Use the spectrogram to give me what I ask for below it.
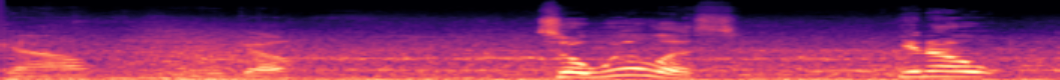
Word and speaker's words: Willys: always understood it'd be pronounced such as Willis as in what you talking about Willis for all my Different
